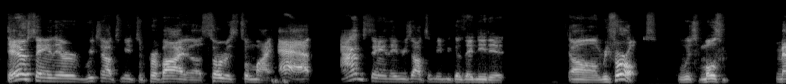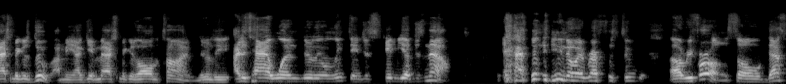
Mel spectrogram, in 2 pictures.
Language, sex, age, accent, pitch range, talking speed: English, male, 30-49, American, 125-210 Hz, 235 wpm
